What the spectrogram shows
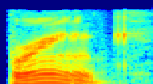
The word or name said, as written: brink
